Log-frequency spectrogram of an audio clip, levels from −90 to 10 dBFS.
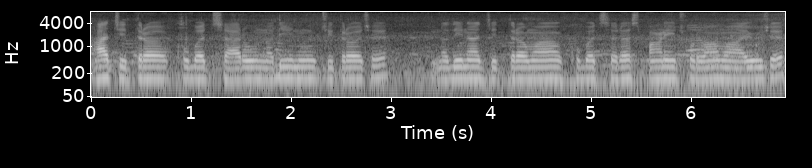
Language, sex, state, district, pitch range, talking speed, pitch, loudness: Gujarati, male, Gujarat, Gandhinagar, 140-145 Hz, 130 wpm, 140 Hz, -19 LUFS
